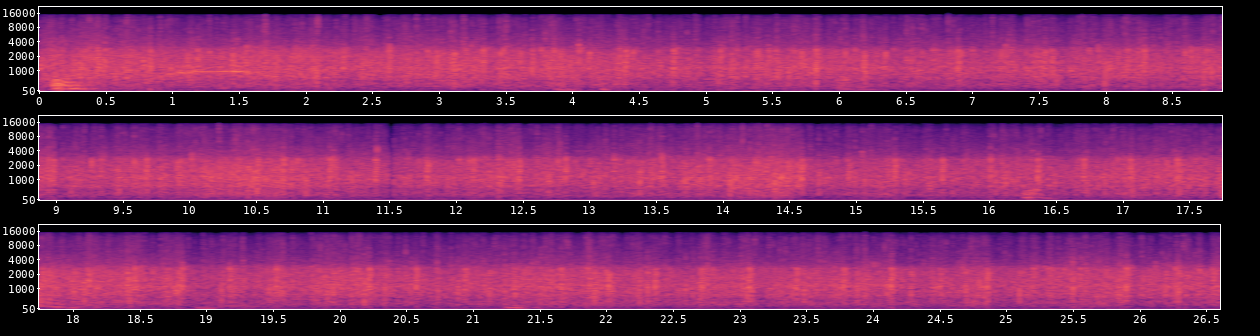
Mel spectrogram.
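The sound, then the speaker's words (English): Sustained audience applause, a dense, steady roar of many hands clapping at an even loudness throughout, with no break and no voices standing out. “That may have been the biggest applause we got.”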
